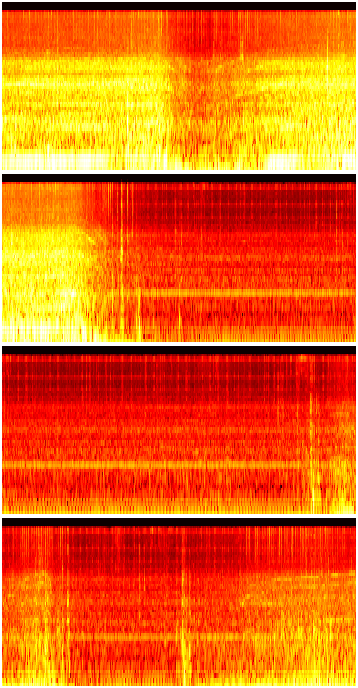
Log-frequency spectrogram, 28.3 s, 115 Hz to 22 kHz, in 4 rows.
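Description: Off-road 4x4's engine working up a steep, muddy climb: revved hard twice in the first nine seconds, then running at low steady revs, and picking up again briefly and once more near the end.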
